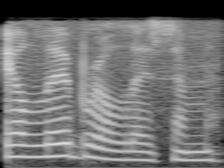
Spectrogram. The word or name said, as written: illiberalism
